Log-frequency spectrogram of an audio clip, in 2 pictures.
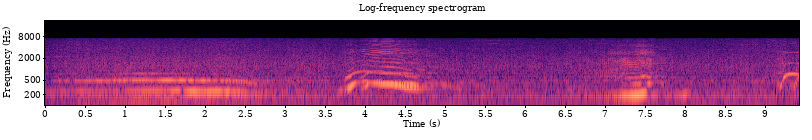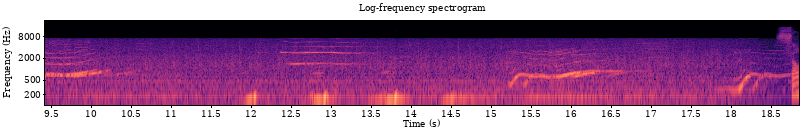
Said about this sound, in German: Na dann lass uns doch zum Schluss noch einmal einen Wal genießen. In Ordnung. Wie wär's denn mit diesem Buckelwal? Aufgenommen 2017 vom Monterey Bay Aquarium Research Institute nahe der Küste Kaliforniens.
